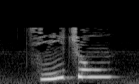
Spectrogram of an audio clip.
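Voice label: "集中", Mandarin Chinese; chinese-flashcards; hsk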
